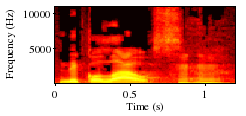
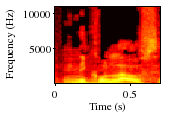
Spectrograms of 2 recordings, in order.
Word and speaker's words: Nikolaus: And next, for example, on the 6th of December, we celebrate Nikolaus. For example, on the 6th of December, we celebrate Nikolaus. 예를 들어서 12월 6일에 저희는 we celebrate Nikolaus라고 독일어식으로 발음을 또 해줬어요. Nikolaus 이렇게.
